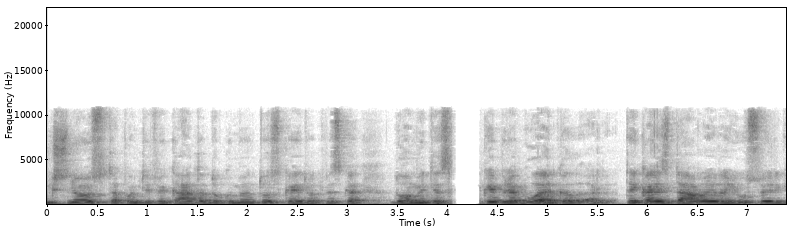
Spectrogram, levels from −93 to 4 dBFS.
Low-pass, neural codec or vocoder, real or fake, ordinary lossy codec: 10.8 kHz; none; real; AAC, 48 kbps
